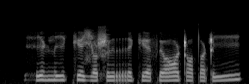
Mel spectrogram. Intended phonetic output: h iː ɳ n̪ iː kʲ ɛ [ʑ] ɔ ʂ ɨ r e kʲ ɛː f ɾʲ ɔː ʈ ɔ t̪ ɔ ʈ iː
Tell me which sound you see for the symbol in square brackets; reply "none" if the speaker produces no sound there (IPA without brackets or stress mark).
ʑ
